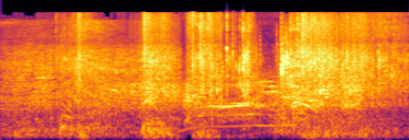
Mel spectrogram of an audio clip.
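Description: Flames burst and roar loudly.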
